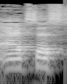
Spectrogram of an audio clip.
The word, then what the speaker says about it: AXS: Access? – Might be Access. I don't know. – That's how it's pronounced. – Okay. On Access TV, joining Josh Barnett.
